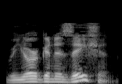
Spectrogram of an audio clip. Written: reorganization

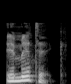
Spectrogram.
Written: emetic

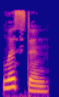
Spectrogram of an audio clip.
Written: liston

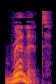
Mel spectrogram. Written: rennet

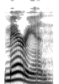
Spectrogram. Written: marrion

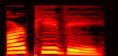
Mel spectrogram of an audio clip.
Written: rpv

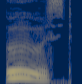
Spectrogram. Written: oozed

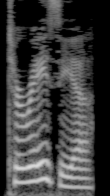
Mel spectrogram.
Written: theresia

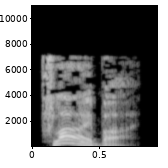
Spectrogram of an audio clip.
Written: flyby

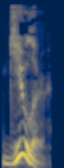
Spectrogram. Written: gular

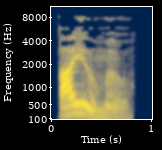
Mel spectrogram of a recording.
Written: ayumu

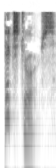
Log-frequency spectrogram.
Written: extrorse

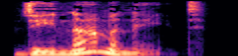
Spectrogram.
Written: denominate

